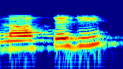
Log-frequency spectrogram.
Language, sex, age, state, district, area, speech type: Hindi, female, 60+, Uttar Pradesh, Chandauli, rural, conversation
